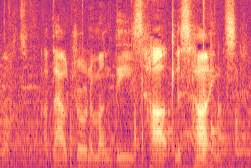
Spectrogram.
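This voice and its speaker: A man's voice: medium pitch, moderate pace, a loud crowd, close to an everyday voice. A man playing a menacing, hot-tempered young nobleman in a Shakespearean audio drama. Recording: loud outdoor ambience behind.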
